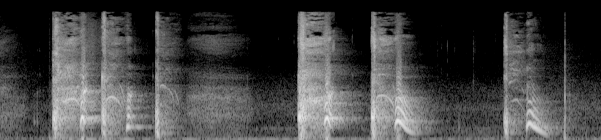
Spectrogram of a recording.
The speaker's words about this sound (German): Meine Güte. Ich habe mich heute Morgen verschluckt und seitdem habe ich so einen ganz fiesen Hustenreiz hinten drin sitzen.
